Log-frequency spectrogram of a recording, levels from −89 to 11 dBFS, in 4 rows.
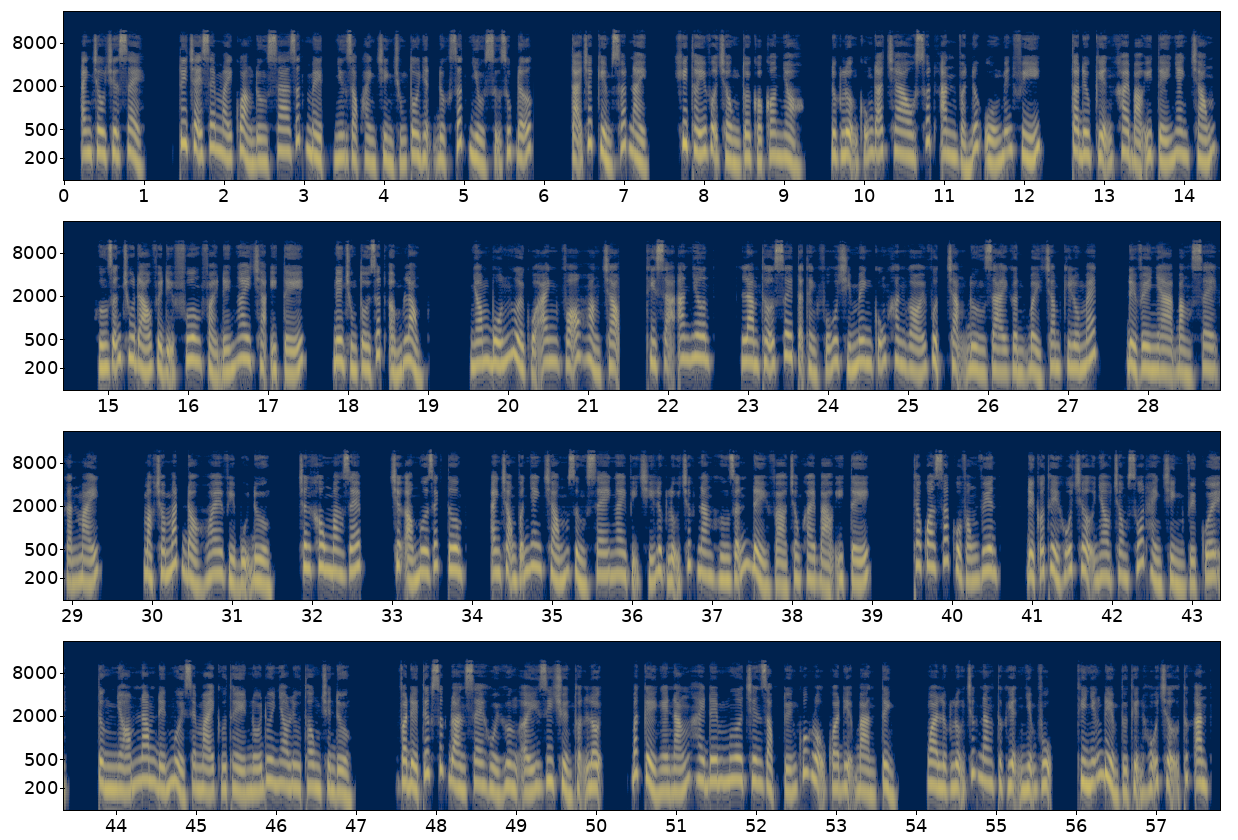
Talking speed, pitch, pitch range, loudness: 245 wpm, 220 Hz, 190-250 Hz, -21 LUFS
